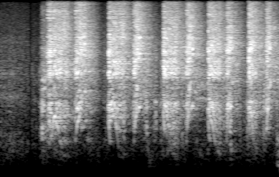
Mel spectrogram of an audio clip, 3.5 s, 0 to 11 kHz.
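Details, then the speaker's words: Volantex Phoenix 2400 FPV glider during initial setup: six sharp scratchy squeaks, about two per second, as the servo swings the rudder; something dry rubbing, owner suggests a little oil. "going to have to put something on there maybe a little bit of little bit of oil maybe a bit of singer oil or something like that might be good that's annoying"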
